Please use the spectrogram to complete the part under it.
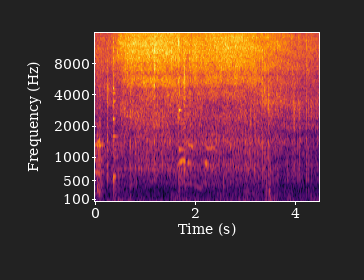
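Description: Chopped onion and green chili hit hot oil with a loud, steady sizzle and hiss, broken by brief scrapes of stirring throughout.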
